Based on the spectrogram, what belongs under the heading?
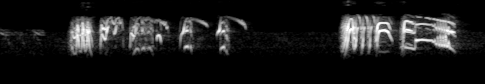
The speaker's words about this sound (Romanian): De primăvara de vreme și până la mijlocul verii, una din cele mai plăcute, dar și mai răsunătoare voci din corul dimineții este cea a sturzului cântător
